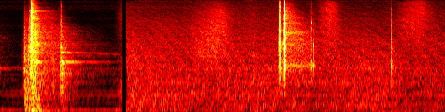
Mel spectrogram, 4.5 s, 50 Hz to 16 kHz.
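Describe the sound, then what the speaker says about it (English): The heavy bolt of an M240 machine gun slides home under a powerful return spring, giving a sharp metallic clack followed by a dull thud and then a few lighter clicks against a quiet, hissy background. "The heart of the gun slides home. A powerful spring returns the heavy bolt."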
